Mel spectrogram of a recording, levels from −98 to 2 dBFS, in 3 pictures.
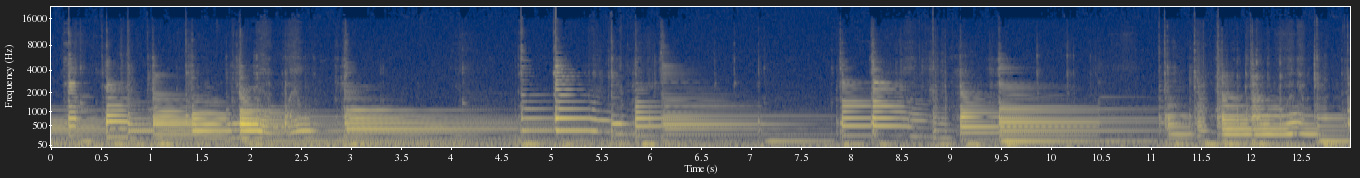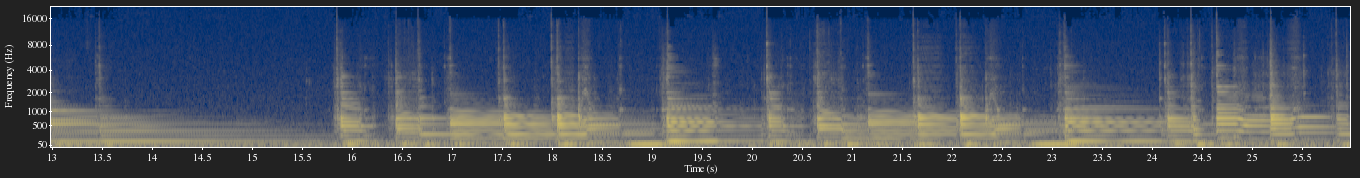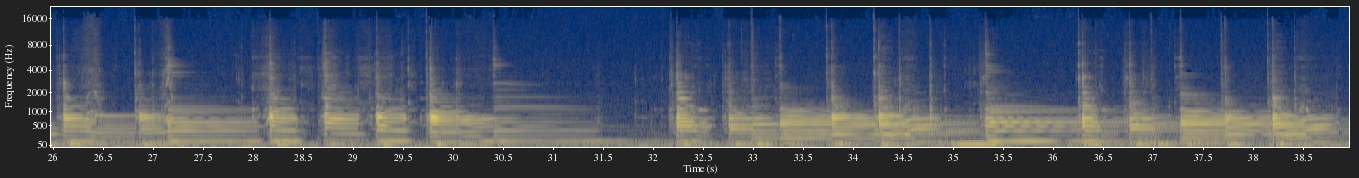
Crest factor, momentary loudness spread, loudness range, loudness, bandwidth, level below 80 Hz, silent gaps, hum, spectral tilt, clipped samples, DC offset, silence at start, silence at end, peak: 22 dB; 14 LU; 6 LU; -28 LUFS; 18.5 kHz; -38 dBFS; none; none; -7 dB/octave; under 0.1%; under 0.1%; 0 s; 0 s; -6 dBFS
